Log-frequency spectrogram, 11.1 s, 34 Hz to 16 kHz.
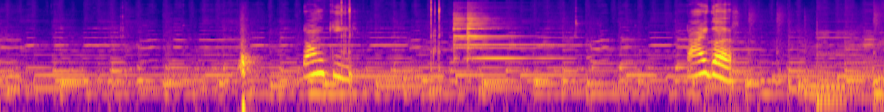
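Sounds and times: light background music: 0.0s - 11.0s
bright bell chime: 5.7s - 7.3s.

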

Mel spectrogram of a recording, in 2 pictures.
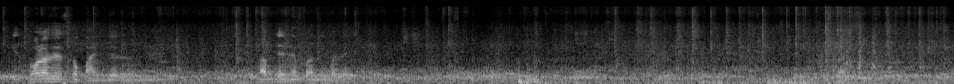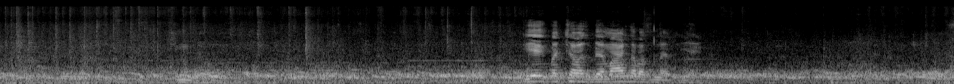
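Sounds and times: pigeons cooing: 0.0s - 19.0s.

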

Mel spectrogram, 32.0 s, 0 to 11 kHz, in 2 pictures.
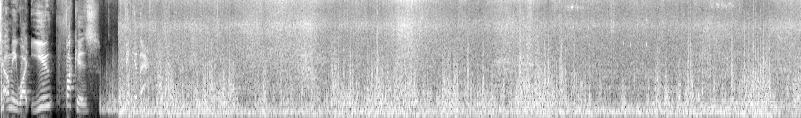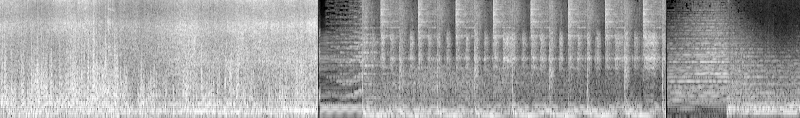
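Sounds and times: wind buffeting microphone: 2.0s - 22.4s, 23.6s - 28.5s
engine drone: 2.0s - 29.4s
passing street traffic: 2.0s - 29.4s.

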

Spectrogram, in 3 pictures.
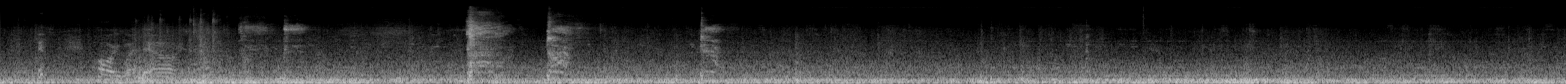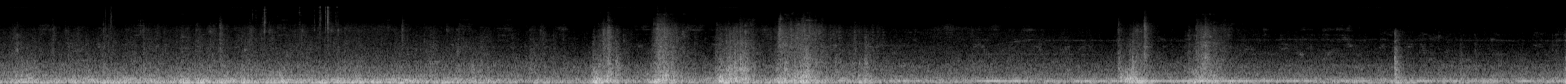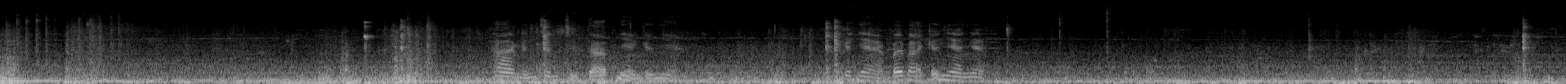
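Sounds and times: coach engine drone: 0.0s - 46.9s
road noise: 0.0s - 46.9s.

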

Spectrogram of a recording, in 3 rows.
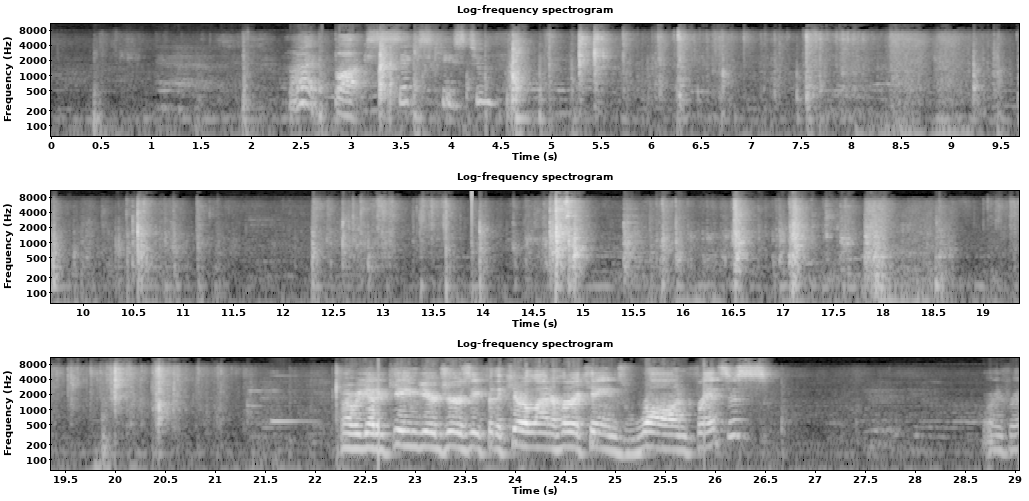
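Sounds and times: cardboard and wrappers rustling: 1.9s - 11.5s, 12.2s - 21.3s
cardboard cracks: 4.6s - 8.3s, 19.0s - 21.2s.

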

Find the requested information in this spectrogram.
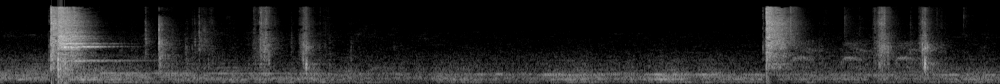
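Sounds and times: air pistol firing snap: 7.6s - 8.1s
faint clicks: 8.4s - 9.8s.

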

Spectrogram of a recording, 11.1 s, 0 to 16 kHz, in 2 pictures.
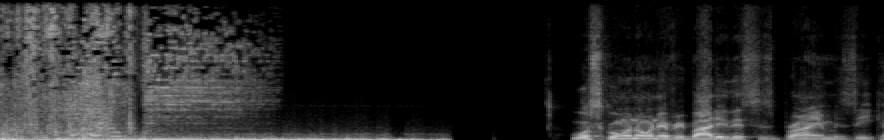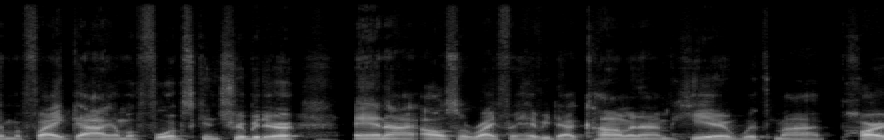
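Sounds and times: crashing sound effect hit: 0.0s - 2.8s.

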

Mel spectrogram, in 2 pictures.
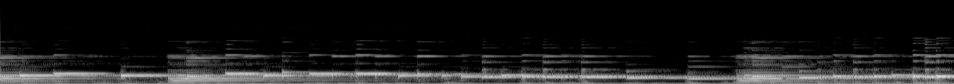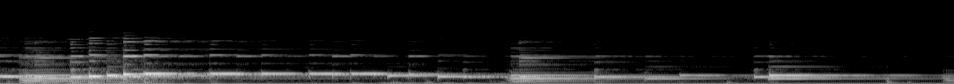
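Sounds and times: electronic keyboard melody and chords: 0.0s - 19.0s.

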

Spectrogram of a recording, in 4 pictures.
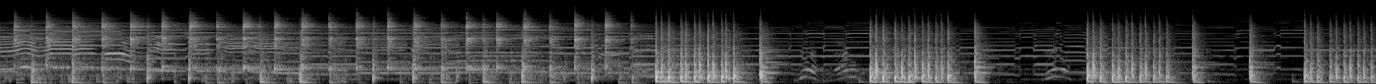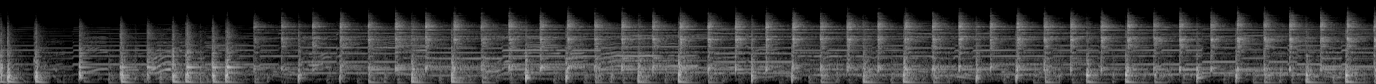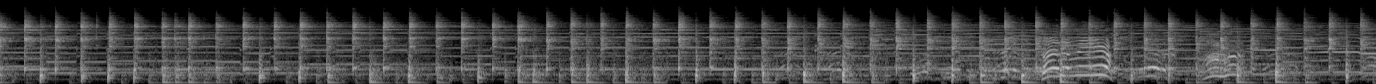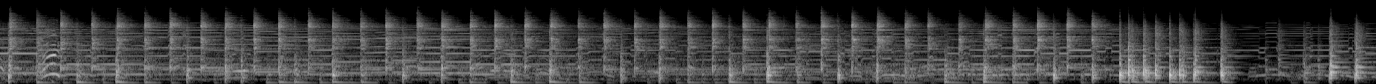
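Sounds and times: bagpipe drone and melody: 0.0s - 55.0s
drum beaten in fast rhythm: 0.0s - 55.0s.

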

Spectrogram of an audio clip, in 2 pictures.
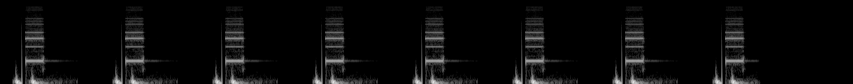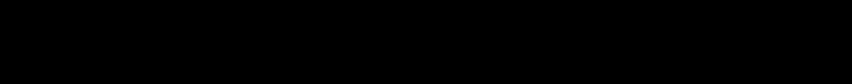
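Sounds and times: heartbeat thumps: 0.1s - 0.5s, 1.1s - 1.5s, 2.1s - 2.5s, 3.1s - 3.5s, 4.1s - 4.5s, 5.1s - 5.5s, 6.1s - 6.5s, 7.1s - 7.5s
short high electronic beep: 7.2s - 7.6s.

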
